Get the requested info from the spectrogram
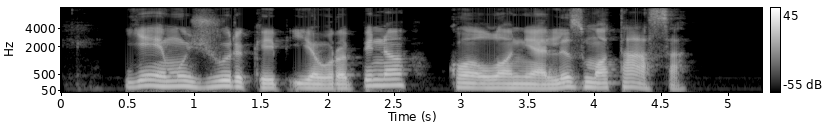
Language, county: Lithuanian, Kaunas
